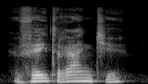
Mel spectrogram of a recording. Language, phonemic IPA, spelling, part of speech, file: Dutch, /veː.təˈraːn.tjə/, veteraantje, noun, Nl-veteraantje.ogg
- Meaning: diminutive of veteraan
